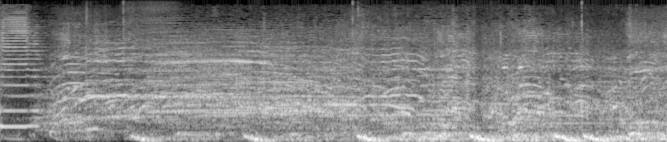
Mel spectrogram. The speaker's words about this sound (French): Ils vont descendre du bus, les joueurs, évidemment, comme des rockstars, vous allez l'entendre. Voilà, ça crie dans la foule.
